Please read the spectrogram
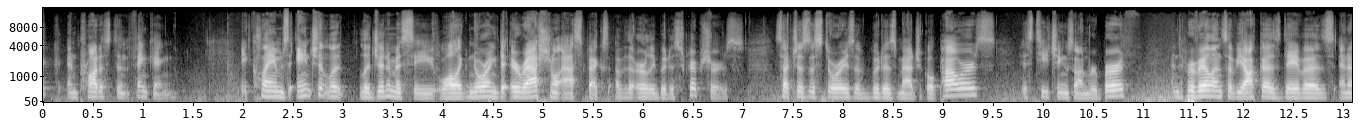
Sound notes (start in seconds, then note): none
